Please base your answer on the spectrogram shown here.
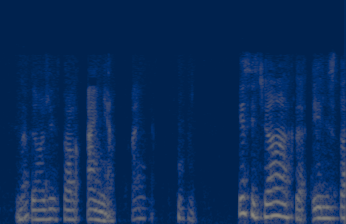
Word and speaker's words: Ajna: Mas a pronúncia correta é Anya. Porque É. não existe o J é som de NH. Né? Então a gente fala Anya.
